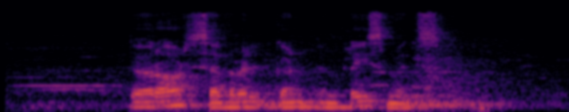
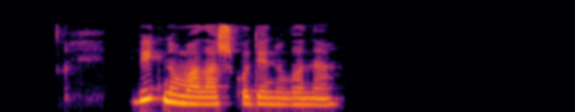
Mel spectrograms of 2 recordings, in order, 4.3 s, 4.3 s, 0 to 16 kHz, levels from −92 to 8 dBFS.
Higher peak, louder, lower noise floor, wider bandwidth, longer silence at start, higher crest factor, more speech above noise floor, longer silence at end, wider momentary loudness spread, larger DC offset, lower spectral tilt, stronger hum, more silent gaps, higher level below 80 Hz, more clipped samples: second, -24 dBFS vs -2 dBFS; second, -40 LUFS vs -16 LUFS; second, -68 dBFS vs under -90 dBFS; first, 11.5 kHz vs 7.8 kHz; second, 0.2 s vs 1 s; about the same, 18 dB vs 18 dB; second, 29 dB vs over 75 dB; second, 0.5 s vs 1.8 s; first, 22 LU vs 10 LU; neither; first, -6.5 dB/octave vs -4 dB/octave; neither; neither; second, -68 dBFS vs -62 dBFS; neither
